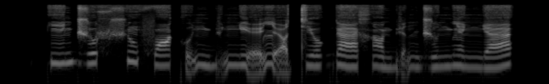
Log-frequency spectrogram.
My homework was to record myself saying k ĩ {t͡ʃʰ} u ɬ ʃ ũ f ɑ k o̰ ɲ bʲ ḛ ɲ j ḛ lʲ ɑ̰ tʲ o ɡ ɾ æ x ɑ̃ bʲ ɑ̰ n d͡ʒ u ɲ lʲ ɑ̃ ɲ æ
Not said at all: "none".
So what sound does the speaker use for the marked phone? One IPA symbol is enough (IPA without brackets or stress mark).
d͡ʒ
